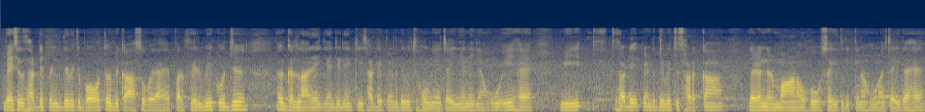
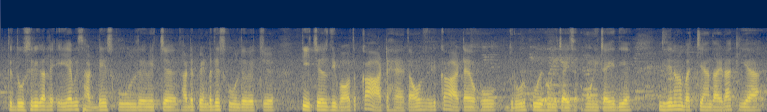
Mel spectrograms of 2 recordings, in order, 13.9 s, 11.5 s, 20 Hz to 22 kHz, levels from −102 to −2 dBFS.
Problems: none marked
